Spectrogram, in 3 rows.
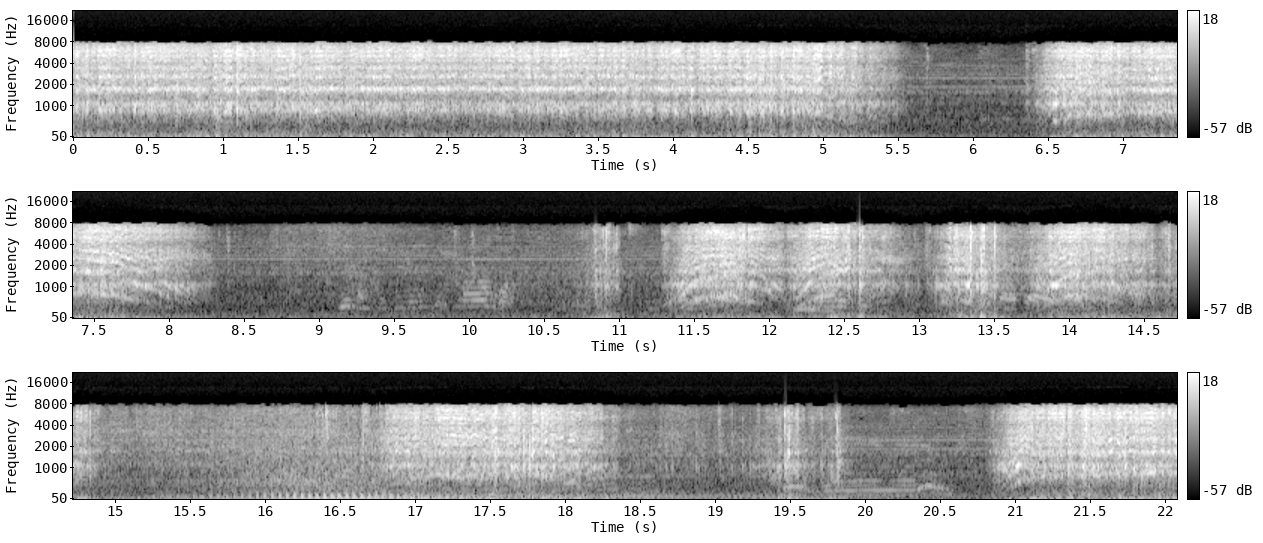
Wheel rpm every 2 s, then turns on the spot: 230, 230, 140, 110, 0, 40, 50, 20, 90, 20, 110.
18-20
